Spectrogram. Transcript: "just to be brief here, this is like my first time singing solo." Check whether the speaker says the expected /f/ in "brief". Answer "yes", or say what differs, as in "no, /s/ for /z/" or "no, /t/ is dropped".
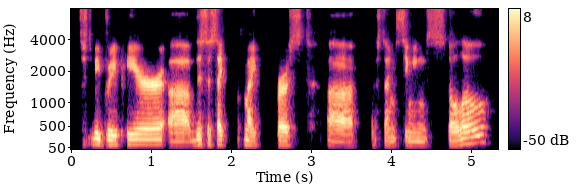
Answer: no, /p/ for /f/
